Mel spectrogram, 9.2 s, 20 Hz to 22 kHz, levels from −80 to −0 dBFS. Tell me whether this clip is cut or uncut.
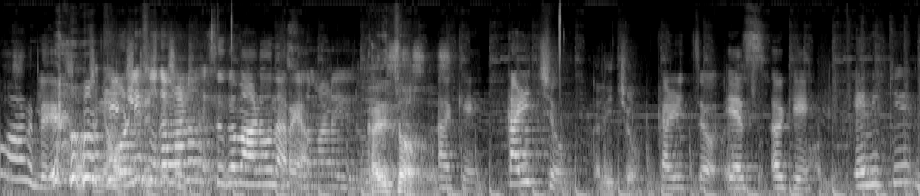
uncut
